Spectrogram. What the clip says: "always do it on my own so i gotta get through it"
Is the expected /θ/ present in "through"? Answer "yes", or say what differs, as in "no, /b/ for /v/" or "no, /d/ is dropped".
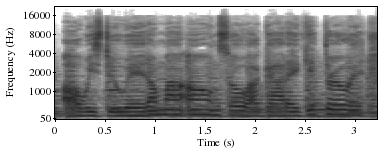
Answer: yes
